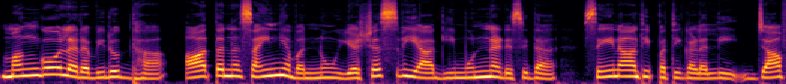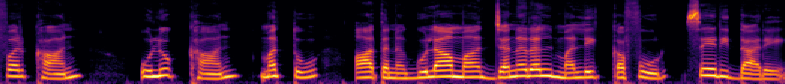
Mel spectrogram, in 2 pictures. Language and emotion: Kannada, neutral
